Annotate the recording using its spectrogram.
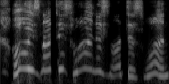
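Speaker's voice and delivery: mild, high-pitched mock yell.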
